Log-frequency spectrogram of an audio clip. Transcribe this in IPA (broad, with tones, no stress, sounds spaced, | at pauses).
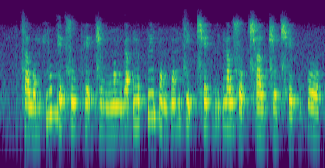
t͡s a˨˩ w o˨˩ m h j u˦ ɡ e˨ ʔ s u˧ pʰ e˨ ʔ t͡ɕ u˨˩ m ŋ ɔ̃˧ ŋ ɡ a˦ ʔ ŋ o˦ t̚ p ĩ˦ p ɔ̃˧ ŋ p ɔ̃˦ m t͡s i˦ ʔ t͡ɕʰ e˦ t̚ b i˦ ʔ ŋ a˦ w s o˨ ʔ t͡ɕʰ a˧ w t͡ɕ o˧ t͡ɕʰ e˨ p̚ ə˦ p o˥˧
